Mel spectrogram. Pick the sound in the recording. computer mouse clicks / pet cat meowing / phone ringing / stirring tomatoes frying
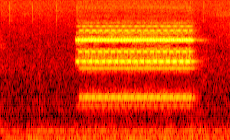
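phone ringing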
